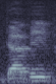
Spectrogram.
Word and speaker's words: David: It looks like David, but it's pronounced David.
